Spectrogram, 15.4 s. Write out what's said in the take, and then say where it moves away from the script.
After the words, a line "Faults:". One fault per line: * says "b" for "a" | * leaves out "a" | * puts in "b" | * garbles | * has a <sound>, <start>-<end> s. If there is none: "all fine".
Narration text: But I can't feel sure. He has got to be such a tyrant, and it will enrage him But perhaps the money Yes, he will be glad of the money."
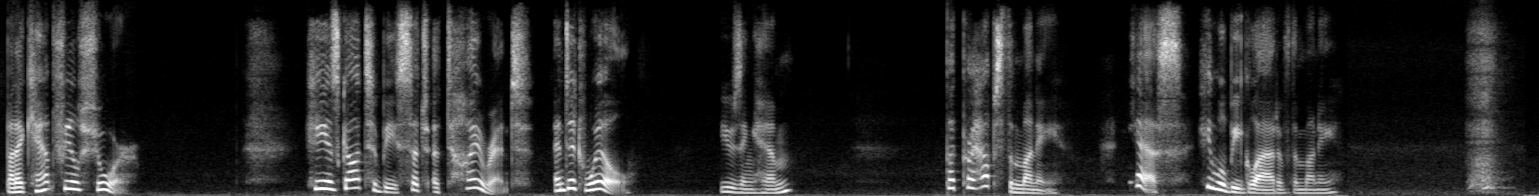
But I can't feel sure. He has got to be such a tyrant, and it will using him But perhaps the money Yes, he will be glad of the money."
Faults:
* says "using" for "enrage"
* has a sniff, 14.7-15.2 s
